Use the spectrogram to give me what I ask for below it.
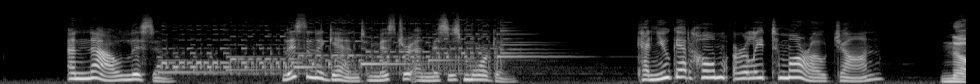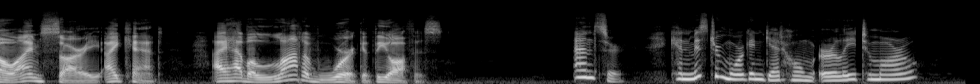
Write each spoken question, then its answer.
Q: Can Mr. Morgan get home early tomorrow?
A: No, he can't.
